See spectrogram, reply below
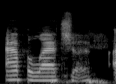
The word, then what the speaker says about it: Appalachia: I don't know how you pronounce Appalachia. it. Appalachia. Appalachia. It's Appalachia. like throwing an you.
